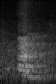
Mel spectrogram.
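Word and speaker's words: ال: Al. Se trata de colocar una alif y una L. Alif y L. Y se pronuncia al.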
